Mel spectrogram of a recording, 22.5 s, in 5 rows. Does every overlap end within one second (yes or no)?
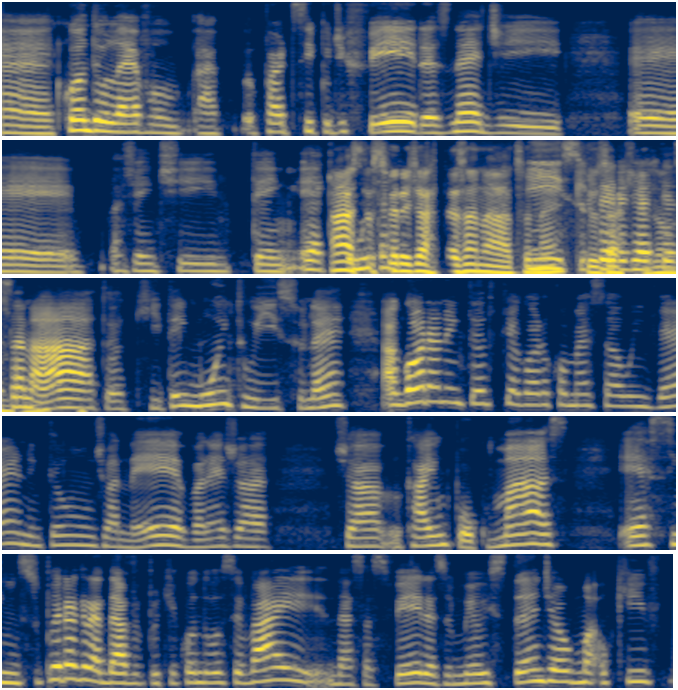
no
